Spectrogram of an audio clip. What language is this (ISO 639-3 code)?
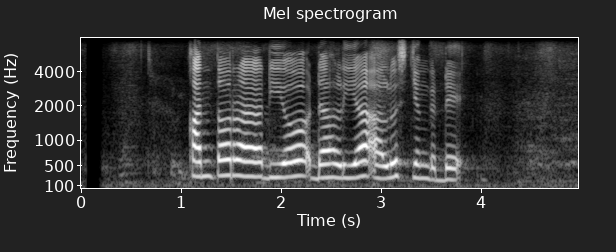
sun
